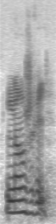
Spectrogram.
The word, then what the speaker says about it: lingerie: What is called lingerie in English is actually pronounced lingerie in French, and it's the exact translation for women's underwear.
